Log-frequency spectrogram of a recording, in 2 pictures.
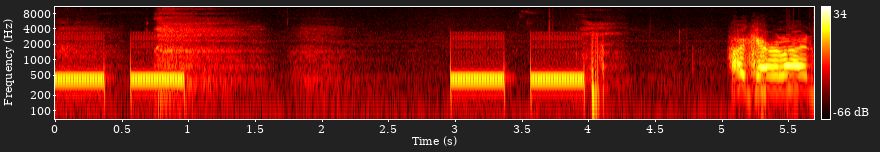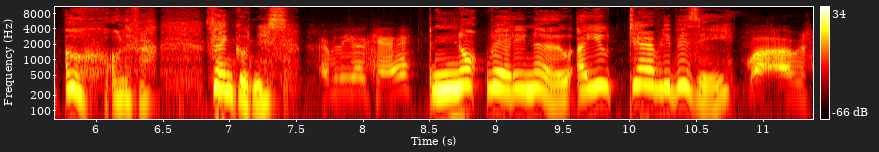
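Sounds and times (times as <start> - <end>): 
phone line ringing tone on an outgoing call: 0.0 - 1.0, 3.0 - 4.0
speech: 5.2 - 11.3.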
